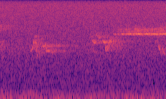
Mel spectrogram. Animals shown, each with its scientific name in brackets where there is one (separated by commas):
Red-eyed Vireo (Vireo olivaceus), Dark-eyed Junco (Junco hyemalis)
